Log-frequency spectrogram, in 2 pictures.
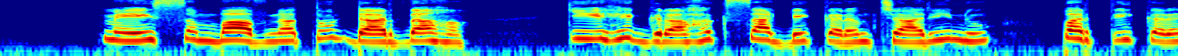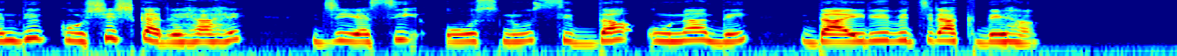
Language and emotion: Punjabi, fearful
